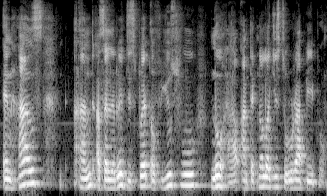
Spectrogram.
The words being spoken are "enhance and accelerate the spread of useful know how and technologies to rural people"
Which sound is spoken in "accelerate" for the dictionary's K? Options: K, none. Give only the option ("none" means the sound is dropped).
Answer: none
